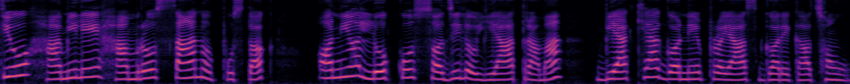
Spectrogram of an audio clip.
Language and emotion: Nepali, neutral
